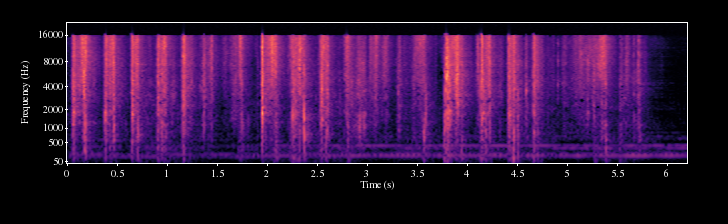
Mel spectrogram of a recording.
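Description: Tarot cards are shuffled close by in a quick run of crisp riffling flicks and slaps, steady and unaccompanied for several seconds before stopping abruptly.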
